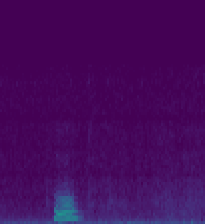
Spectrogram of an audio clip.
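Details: Male short-legged Munchkin cat, one year old, indoors, giving one of its occasional strange grunting sounds: a single brief nasal burst in a quiet room.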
